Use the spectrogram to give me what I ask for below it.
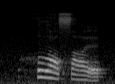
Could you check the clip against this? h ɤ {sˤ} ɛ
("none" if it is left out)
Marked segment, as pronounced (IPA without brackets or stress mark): sˤ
